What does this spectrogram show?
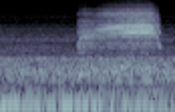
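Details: In a monitored nest box, a wild barn owl chick lets out one rasping, hissing screech of about half a second, noisy and wide-ranging, after a stretch of low background hum.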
